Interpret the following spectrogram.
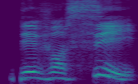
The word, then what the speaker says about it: divorcee: We have absentee, détenu, nominee, reportee, divorcee, and so on and so forth.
